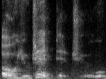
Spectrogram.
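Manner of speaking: growled, low, skeptical, doubting. The Professor answers Lucio's jest about the tableau; growled. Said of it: "growled the Professor".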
